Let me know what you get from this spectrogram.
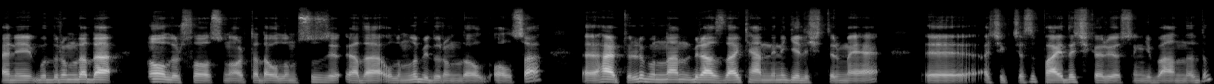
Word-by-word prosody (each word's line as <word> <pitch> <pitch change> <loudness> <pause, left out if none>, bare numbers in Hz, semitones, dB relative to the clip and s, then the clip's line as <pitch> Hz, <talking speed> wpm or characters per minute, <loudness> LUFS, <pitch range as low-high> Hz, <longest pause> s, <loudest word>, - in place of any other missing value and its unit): Hani, 100 0 0
bu 105 +1 -7
durumda 110 +1 -1
da 110 0 +8 0.4
ne - - +3
olursa 105 -6 +2
olsun 90 0 -1
ortada 90 +1 -4
olumsuz 95 +3 +1
ya 95 - -2
ya 90 0 -1
da 90 -1 +2
olumlu 100 +6 -5
bir 105 -4 -4
durum 90 -2 -7
da - - -2
ol 85 -1 -5
olsa, 85 -1 0 0.4
eee, - - +3
her - - +7
türlü 125 +7 -4
bundan 115 -1 -1
biraz 105 -3 +5
daha 105 0 +5
kendini 100 0 -3
geliştirmeye, 90 -3 -2 0.5
eee, 430 +2 0 0.2
açıkçası 125 -1 -6
payda 100 +2 +3
çıkarıyorsun 90 -4 -2
gibi 85 +1 -6
anladım. 85 - -6
100 Hz, 160 wpm, -24 LUFS, 90-110 Hz, 0.5 s, da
